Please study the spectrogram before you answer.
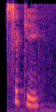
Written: sicky

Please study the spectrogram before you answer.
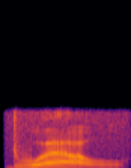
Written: dwell

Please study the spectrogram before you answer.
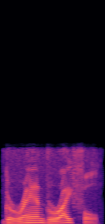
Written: Garand rifle

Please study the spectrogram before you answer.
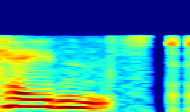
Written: cadenced

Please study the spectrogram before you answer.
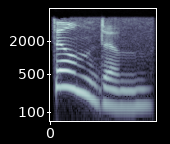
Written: filmdom

